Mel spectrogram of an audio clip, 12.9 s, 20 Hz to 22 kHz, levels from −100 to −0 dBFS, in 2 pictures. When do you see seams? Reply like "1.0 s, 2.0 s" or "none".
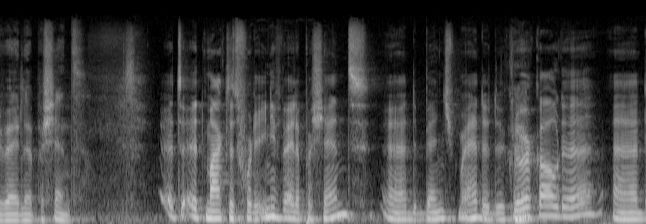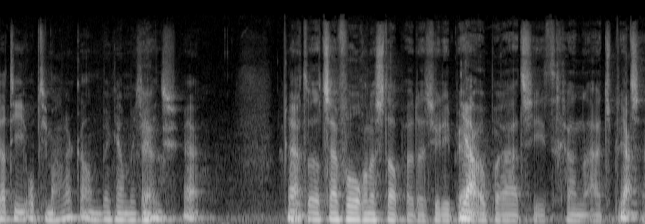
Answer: none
